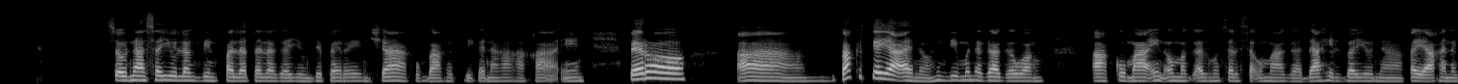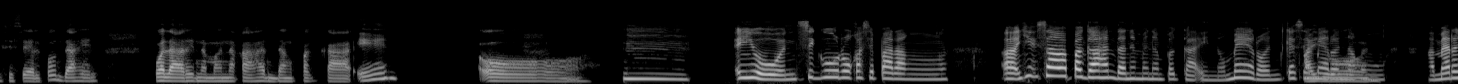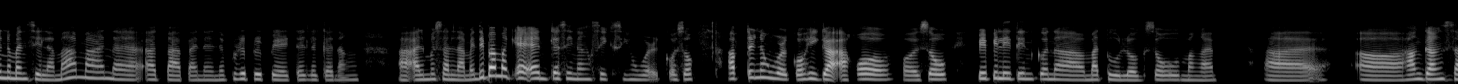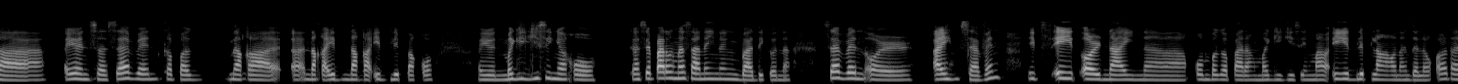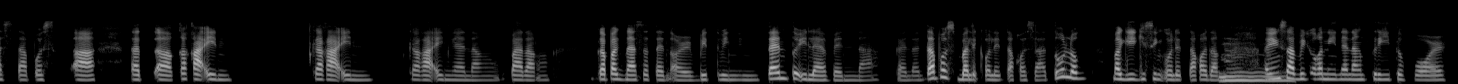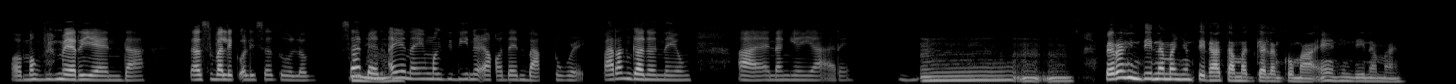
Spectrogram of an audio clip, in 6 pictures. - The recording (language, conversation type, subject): Filipino, advice, Paano ako makakapagplano ng oras para makakain nang regular?
- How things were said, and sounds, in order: tapping; other background noise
